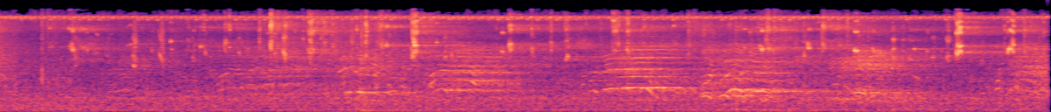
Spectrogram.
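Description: A volleyball knocking sharply against the court and players' hands every second or so, with short shouts from the players, in a large, near-empty indoor arena.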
